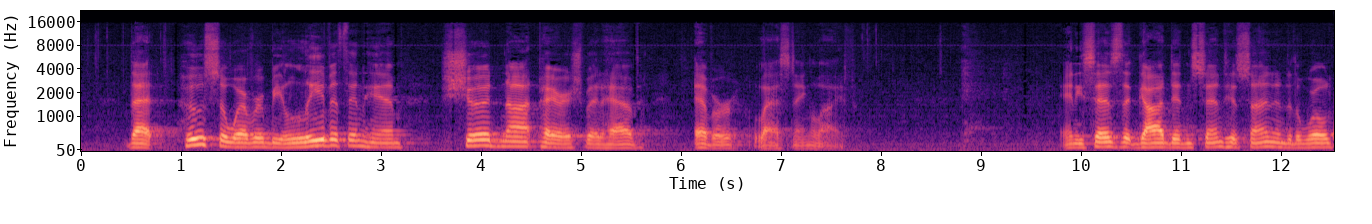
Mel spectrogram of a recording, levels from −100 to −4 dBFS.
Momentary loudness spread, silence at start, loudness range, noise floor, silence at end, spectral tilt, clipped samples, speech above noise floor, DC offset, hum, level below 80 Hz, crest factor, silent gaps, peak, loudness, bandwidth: 16 LU; 0.45 s; 12 LU; -58 dBFS; 0 s; -6.5 dB/octave; under 0.1%; 33 dB; under 0.1%; none; -60 dBFS; 18 dB; none; -8 dBFS; -25 LUFS; 16 kHz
